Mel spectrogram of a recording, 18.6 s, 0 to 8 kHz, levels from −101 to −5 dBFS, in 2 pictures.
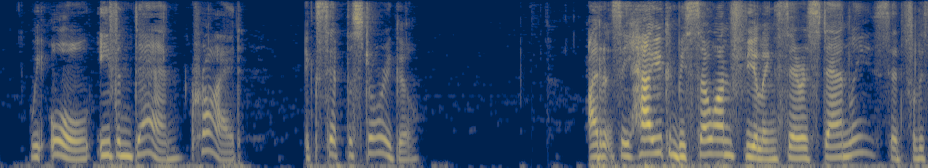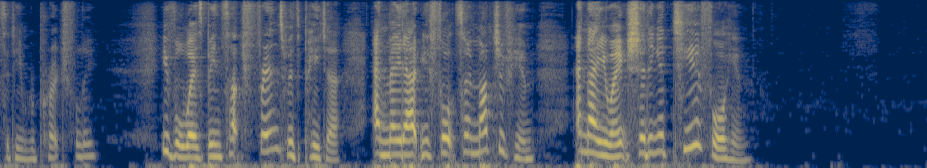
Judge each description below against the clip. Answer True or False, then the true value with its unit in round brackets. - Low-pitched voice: False (220 Hz)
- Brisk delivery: False (155 wpm)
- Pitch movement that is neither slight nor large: False (5.9 semitones)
